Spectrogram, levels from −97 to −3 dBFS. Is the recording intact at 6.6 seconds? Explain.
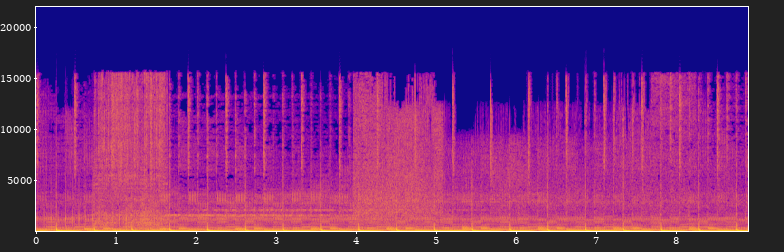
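No. A Bluetooth SBC bit pool drop runs from 4.32 to 7.69 s: a congested link forced coarser encoding, which fits the bit pool falling from 28 to 12 (about 96 kbps). The upper sub-bands starve, so the treble dulls and gritty noise rises.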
